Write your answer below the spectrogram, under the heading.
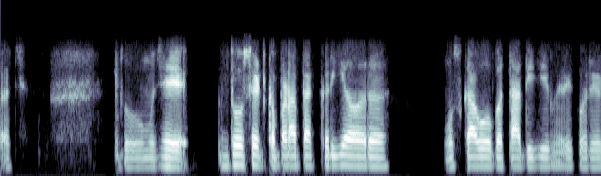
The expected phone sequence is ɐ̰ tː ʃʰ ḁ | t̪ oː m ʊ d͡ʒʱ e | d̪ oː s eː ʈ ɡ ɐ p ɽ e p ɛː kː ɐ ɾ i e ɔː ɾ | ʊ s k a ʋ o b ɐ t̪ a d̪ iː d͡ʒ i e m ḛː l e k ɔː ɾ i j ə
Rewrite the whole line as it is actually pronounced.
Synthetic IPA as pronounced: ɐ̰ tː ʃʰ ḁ | t̪ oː m ʊ d͡ʒʱ e | d̪ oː s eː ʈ k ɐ p ɽ a p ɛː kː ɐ ɾ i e ɔː ɾ | ʊ s k a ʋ o b ɐ t̪ a d̪ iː d͡ʒ i e m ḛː ɾ e k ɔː ɾ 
